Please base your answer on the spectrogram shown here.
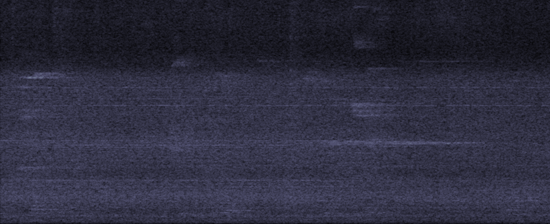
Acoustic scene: subway station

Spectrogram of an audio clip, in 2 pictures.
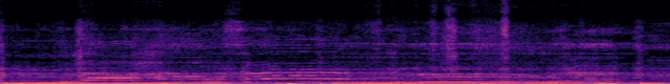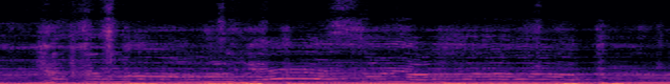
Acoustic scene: car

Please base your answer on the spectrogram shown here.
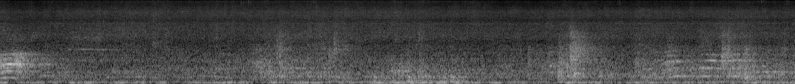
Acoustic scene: restroom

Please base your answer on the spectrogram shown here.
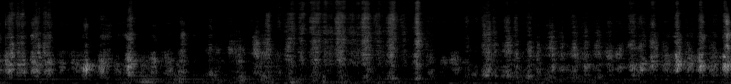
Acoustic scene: restroom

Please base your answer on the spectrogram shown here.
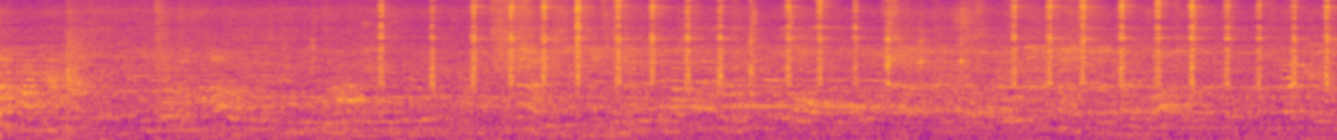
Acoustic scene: restaurant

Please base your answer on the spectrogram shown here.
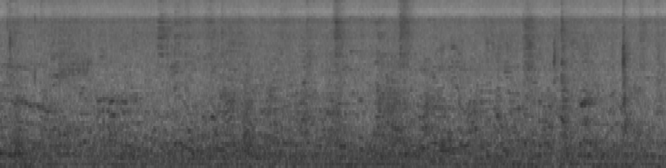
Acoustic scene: restaurant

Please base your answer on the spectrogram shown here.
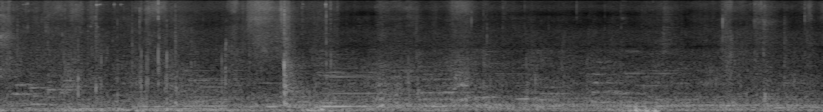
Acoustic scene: cafe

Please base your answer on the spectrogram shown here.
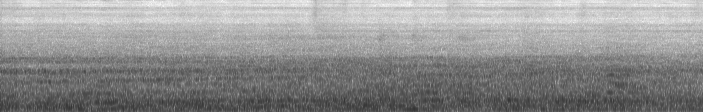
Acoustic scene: subway station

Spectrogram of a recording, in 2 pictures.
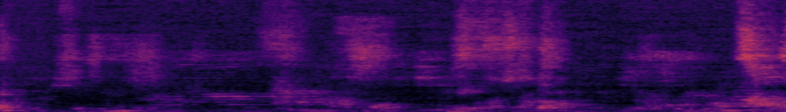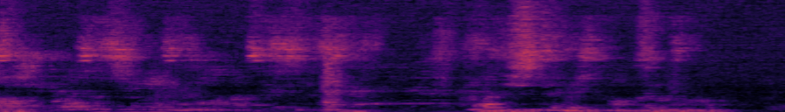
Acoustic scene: crowded indoor space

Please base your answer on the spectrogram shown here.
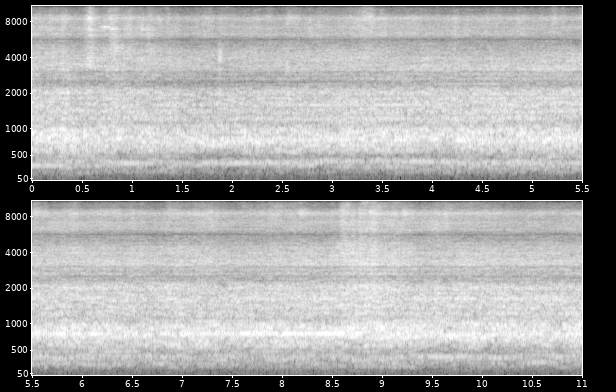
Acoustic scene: subway train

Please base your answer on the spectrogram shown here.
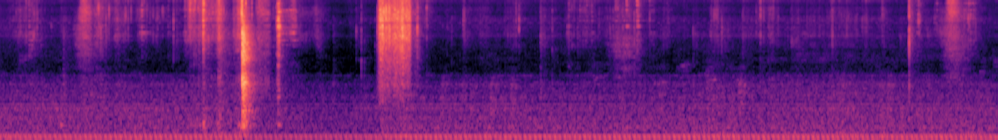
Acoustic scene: kitchen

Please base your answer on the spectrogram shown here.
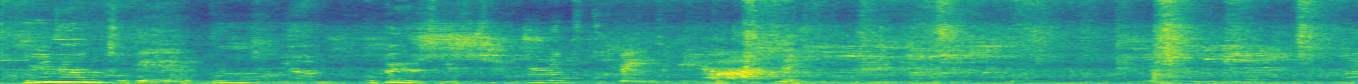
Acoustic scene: restaurant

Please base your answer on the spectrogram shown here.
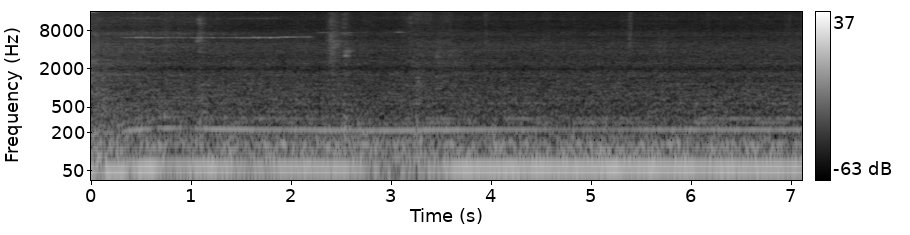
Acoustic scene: bus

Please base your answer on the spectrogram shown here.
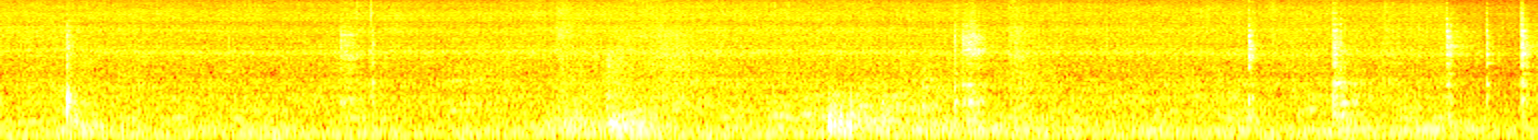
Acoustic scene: restaurant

